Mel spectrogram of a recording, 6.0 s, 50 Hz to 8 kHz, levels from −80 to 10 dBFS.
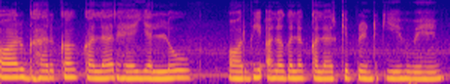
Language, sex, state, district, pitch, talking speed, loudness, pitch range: Hindi, female, Jharkhand, Deoghar, 205 Hz, 160 wpm, -12 LUFS, 200-215 Hz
